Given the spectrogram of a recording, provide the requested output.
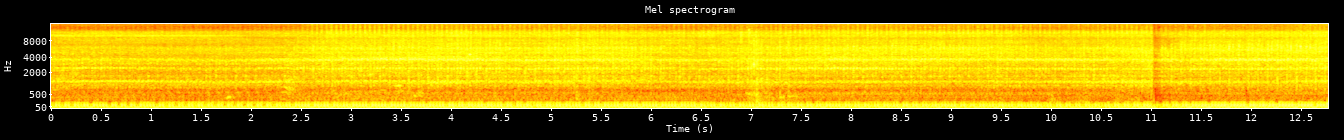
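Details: BMW K75 three-cylinder motorcycle, running after a stuck starter sprag clutch was freed: a smooth, even low thrum that holds steady with no knocks or misses. The engine runs healthy, though the battery is now flat.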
